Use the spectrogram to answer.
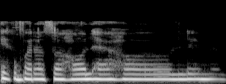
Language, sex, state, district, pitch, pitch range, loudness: Hindi, female, Bihar, Araria, 235 Hz, 235-240 Hz, -12 LUFS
